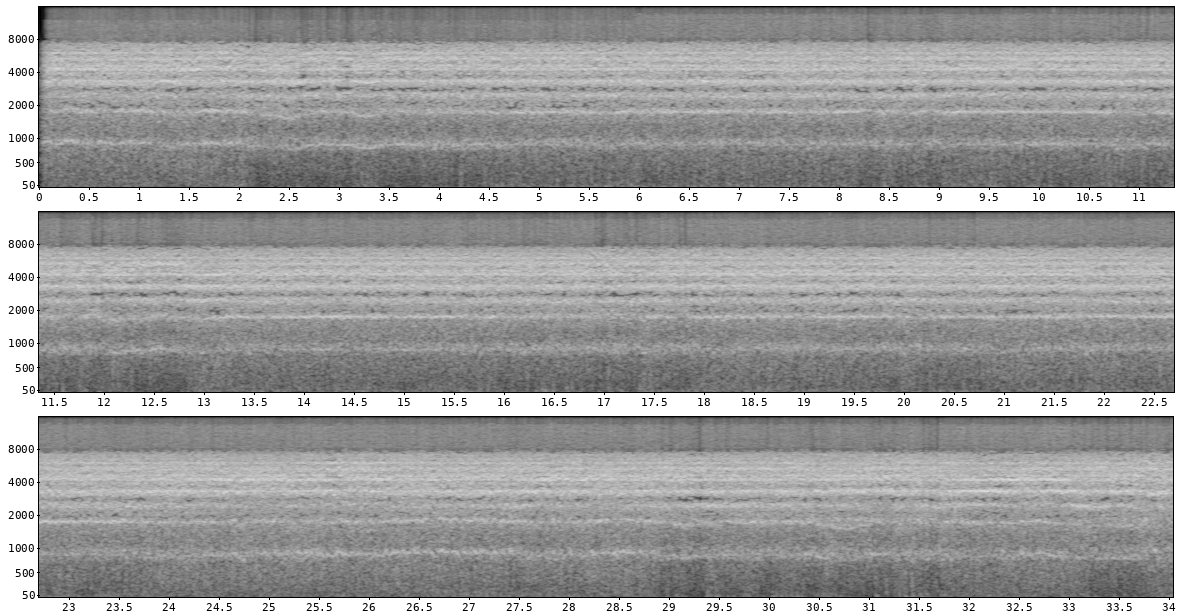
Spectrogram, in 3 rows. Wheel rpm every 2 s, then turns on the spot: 220, 230, 230, 230, 230, 230, 230, 230, 230, 230, 230, 230, 210, 230, 230, 220, 220.
none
